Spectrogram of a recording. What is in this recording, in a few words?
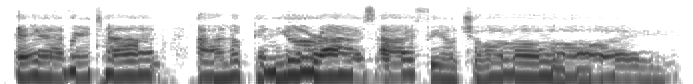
FX Modularized; Manipulator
